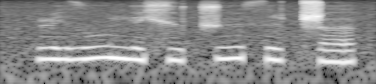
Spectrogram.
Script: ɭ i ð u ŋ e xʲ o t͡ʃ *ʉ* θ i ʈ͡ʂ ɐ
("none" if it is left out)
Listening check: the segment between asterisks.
ʉ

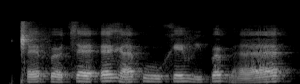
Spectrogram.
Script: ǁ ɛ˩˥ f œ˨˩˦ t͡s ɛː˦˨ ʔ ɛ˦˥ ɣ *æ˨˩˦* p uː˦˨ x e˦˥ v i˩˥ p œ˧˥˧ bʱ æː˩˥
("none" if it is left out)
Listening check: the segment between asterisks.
æ˩˥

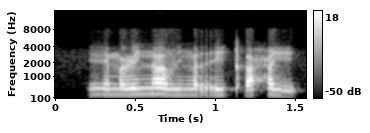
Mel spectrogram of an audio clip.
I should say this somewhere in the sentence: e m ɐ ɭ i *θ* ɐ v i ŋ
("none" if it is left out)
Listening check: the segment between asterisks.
n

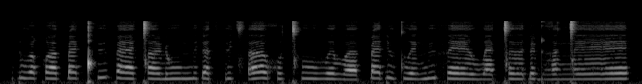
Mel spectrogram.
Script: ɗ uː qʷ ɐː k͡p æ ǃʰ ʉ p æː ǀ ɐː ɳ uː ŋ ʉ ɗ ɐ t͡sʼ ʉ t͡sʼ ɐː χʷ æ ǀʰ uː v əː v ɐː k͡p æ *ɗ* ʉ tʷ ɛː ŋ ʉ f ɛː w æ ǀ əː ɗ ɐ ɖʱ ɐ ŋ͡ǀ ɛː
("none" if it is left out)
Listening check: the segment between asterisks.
ɗ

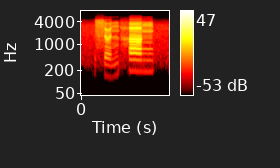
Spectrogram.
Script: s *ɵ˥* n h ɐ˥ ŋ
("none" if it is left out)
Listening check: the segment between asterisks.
ɵ˨˥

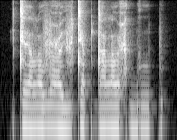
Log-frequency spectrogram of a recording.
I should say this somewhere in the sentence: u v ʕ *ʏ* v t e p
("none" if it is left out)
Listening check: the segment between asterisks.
y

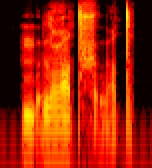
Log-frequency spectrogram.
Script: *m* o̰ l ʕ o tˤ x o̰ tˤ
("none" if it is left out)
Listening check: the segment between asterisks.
m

